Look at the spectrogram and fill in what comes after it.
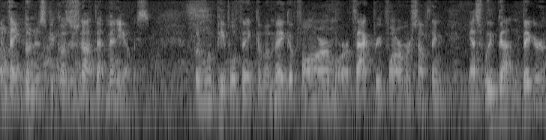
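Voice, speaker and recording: A man talks at a fairly low pitch and a moderate pace. Noticeable background noise and audible room echo surround his voice. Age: 60s. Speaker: hog farmer. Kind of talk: interview. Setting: trade show. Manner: halting.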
